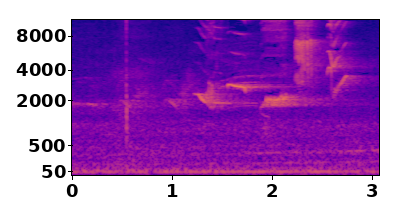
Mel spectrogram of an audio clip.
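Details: Birdsong in spring: high whistled and chirping phrases, a steady tone followed by sharper twittering bursts toward the end, over a faint low background hum.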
